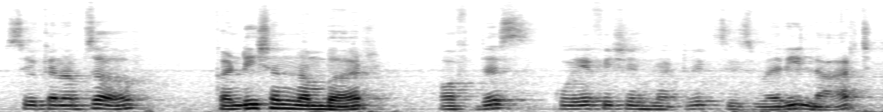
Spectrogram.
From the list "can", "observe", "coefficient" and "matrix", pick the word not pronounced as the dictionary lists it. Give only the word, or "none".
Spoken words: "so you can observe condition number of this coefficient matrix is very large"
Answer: none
